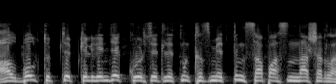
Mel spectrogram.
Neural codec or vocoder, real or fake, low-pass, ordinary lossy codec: none; real; 7.2 kHz; none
